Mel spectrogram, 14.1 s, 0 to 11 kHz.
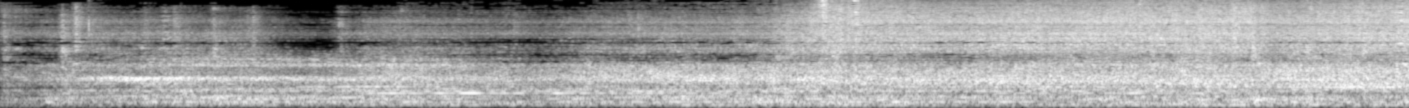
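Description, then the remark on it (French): A train on the 2000 km, 36-hour route to Vorkuta in the Russian Far North rolls steadily along the rails, a loud, continuous low rumble with a faint metallic hiss above it, unbroken for the whole stretch and with no voices. “Il y a 2 avions par semaine pour Vorkuta et le train met 36 heures pour faire les 2000 km, et ça fait comme un cheveu, pas plus épais qu'un cheveu, sur l'immensitude glacée, l'immensitude du Grand Nord russe et de la Sibérie.”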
